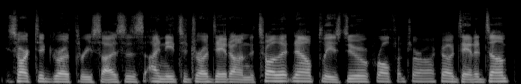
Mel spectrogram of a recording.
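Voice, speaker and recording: A man's voice: medium pitch, fairly even intonation, fairly quick, a bit bright, smooth, no echo, studio quality. A man co-hosting a podcast in a casual, chatty review style. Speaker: podcast co-host. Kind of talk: casual review chat with recaps.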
